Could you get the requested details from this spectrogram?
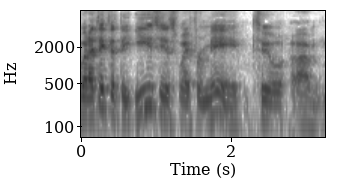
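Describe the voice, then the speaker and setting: The pace is fairly slow as a man talks. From US Northeast, Gloucester, Massachusetts. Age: 60s. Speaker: horseman and fox hunter. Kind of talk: storytelling in a casual chat. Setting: fireside chat with small audience. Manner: halting.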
